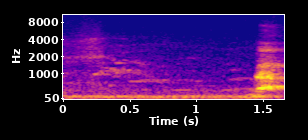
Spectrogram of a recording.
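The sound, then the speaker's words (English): A dog lets out a single short bark near the end, muffled, over a low steady background hum. “If you hear children or a dog having fun, they're not ours.”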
